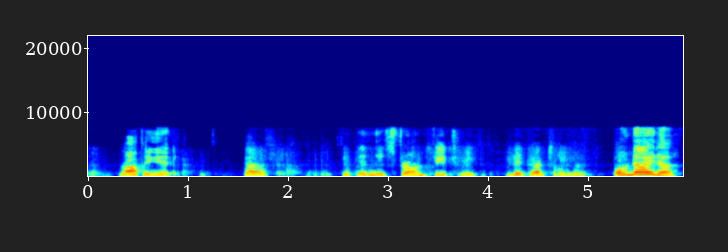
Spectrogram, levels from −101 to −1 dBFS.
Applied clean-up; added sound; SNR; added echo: neural mask model DeepFilterNet 3.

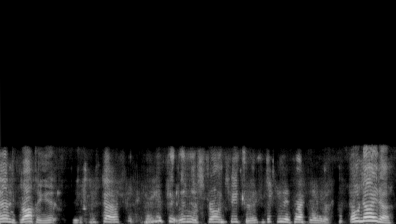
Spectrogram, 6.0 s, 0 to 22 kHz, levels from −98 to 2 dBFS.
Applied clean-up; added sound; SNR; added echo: neural mask model Resemble Enhance denoiser.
